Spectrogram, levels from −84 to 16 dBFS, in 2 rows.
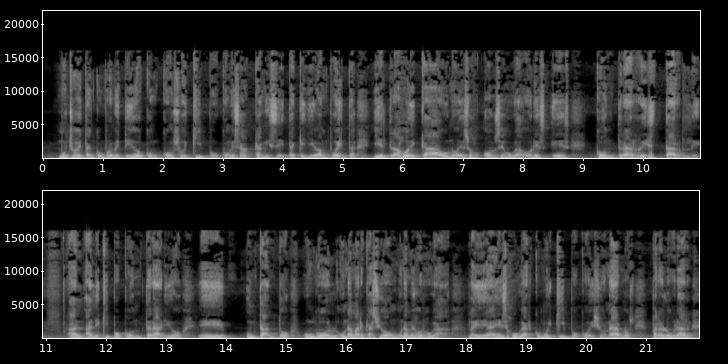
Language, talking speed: Spanish, 130 wpm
